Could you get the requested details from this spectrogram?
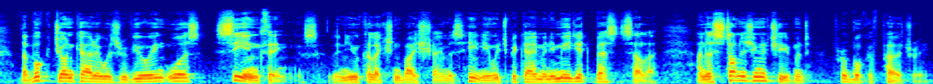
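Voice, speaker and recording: In a normal speaking voice, a man of medium pitch talks at a fairly quick pace with lively intonation. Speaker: TV arts interviewer. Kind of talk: TV documentary introduction.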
